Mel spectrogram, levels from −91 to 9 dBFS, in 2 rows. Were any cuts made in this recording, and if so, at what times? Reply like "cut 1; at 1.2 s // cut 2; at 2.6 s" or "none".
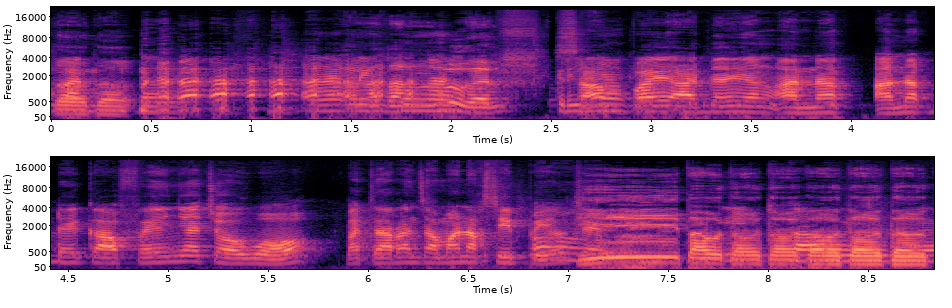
cut 1; at 2.4 s // cut 2; at 4.0 s // cut 3; at 5.8 s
